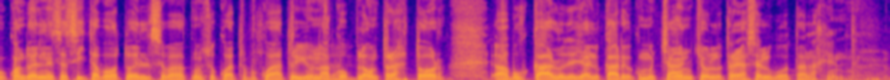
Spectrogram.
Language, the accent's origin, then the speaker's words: Spanish; Chaco, Argentina; Yo soy argentino, soy nacido y criado, nacido y malcriado, como se dice el dicho, en la zona chaqueña, en la criolla.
